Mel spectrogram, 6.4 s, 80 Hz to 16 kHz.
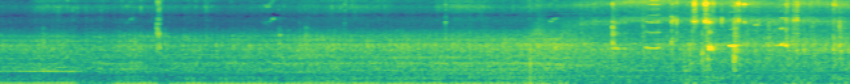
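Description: A New Holland TT45 tractor with a 47-horsepower three-cylinder engine idles steadily outdoors, a low even drone running throughout, with a few louder knocks and clatters near the end.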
